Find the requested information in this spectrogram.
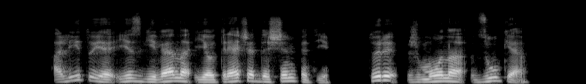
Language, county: Lithuanian, Marijampolė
